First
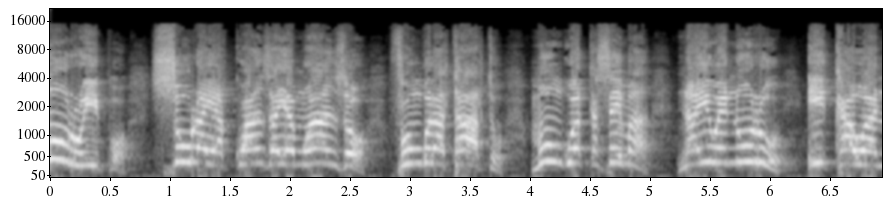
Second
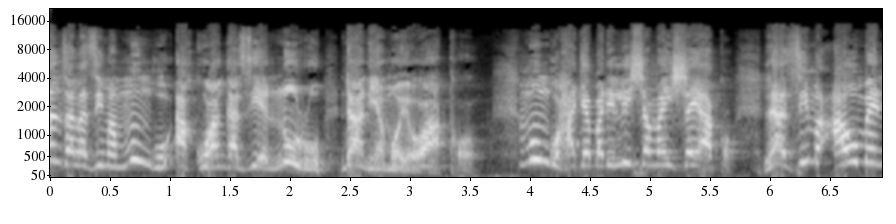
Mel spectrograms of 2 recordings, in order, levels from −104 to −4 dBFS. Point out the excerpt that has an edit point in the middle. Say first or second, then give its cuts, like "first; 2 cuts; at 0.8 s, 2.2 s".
second; 1 cut; at 3.9 s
